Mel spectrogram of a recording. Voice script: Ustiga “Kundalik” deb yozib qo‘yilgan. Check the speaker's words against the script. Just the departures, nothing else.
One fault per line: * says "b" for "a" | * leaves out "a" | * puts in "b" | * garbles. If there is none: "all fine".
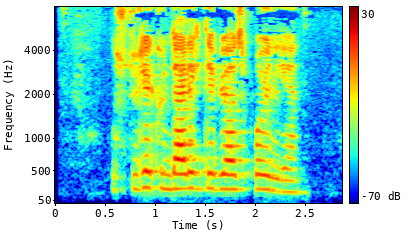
all fine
